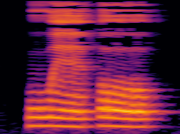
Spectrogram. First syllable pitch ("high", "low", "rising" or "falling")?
low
